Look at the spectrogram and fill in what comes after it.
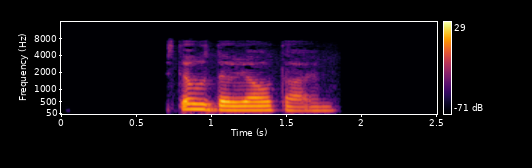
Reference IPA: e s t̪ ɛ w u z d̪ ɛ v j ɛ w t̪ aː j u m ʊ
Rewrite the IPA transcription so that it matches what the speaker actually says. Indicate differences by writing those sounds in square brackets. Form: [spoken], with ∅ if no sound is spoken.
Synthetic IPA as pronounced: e s t̪ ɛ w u z d̪ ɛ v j [a] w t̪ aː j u m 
